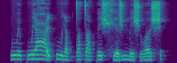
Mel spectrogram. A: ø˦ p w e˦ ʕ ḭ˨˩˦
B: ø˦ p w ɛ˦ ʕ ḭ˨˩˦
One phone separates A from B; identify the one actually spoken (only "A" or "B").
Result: A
